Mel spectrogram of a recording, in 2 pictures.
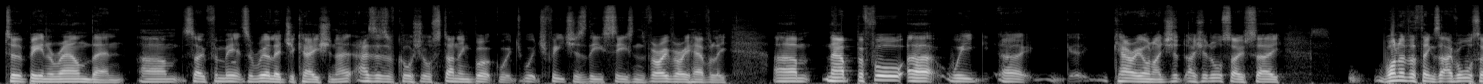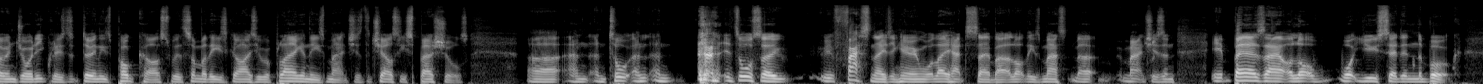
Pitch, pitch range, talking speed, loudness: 135 Hz, 120-150 Hz, 215 wpm, -20 LUFS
